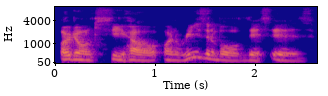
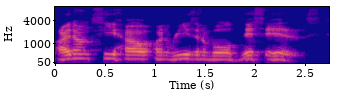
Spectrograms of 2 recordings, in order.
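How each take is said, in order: First: It is said in a Yoda voice. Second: It is said in his normal voice.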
